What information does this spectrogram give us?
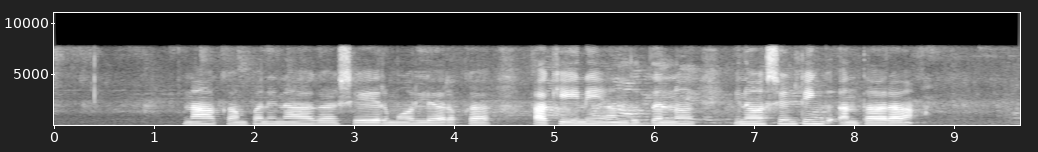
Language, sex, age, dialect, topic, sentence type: Kannada, female, 36-40, Northeastern, banking, statement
